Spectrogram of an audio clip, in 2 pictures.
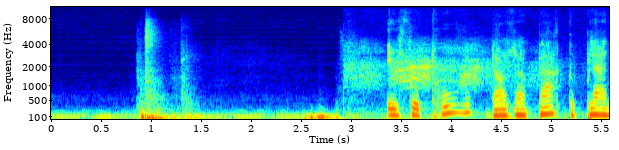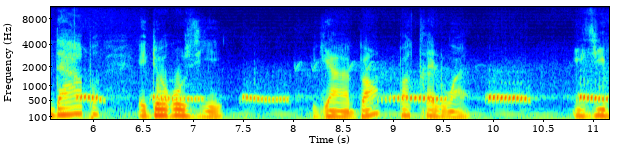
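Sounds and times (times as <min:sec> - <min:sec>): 
steady low hum: 0:00.0 - 0:11.1
glazed French window opening with latch and frame clattering: 0:00.9 - 0:01.6
speech: 0:03.4 - 0:07.4, 0:08.2 - 0:09.8, 0:10.8 - 0:11.1.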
